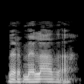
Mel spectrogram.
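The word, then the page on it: mermelada: European Spanish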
